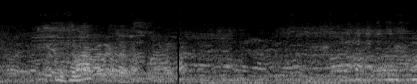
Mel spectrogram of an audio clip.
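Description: Goats bleat repeatedly at a busy riverside goat market in Naogaon, their calls rising over a background of crowd chatter and nearby talking.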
